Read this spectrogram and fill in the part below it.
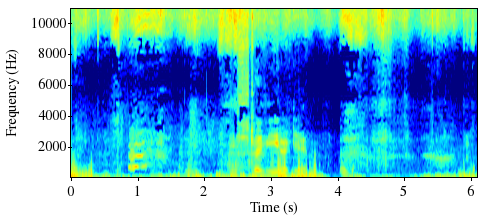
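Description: A dog paws and scrapes at snow.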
